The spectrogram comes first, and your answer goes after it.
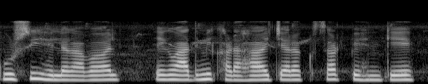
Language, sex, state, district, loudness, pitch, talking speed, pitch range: Magahi, female, Jharkhand, Palamu, -17 LUFS, 215 Hz, 140 wpm, 210-230 Hz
